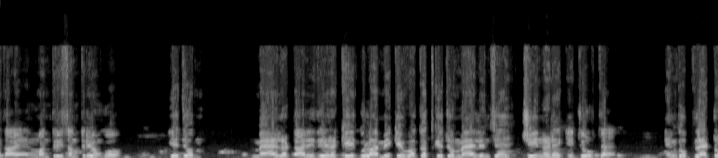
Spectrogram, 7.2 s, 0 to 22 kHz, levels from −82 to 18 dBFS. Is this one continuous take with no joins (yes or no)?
yes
